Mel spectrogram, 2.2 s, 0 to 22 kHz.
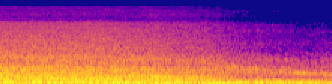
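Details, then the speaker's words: Mahindra Blazo BS6 M-Dura tipper diesel after the P0344 camshaft fault fix, MIL check lamp off: deep rumble climbs cleanly as the throttle opens, revving freely without hesitation or holding back. "और अब मैं इसे रेव करूंगा। चलो मैं तुम्हें दिखाती हूँ। इसे आरपीएम में रखते हुए।"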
